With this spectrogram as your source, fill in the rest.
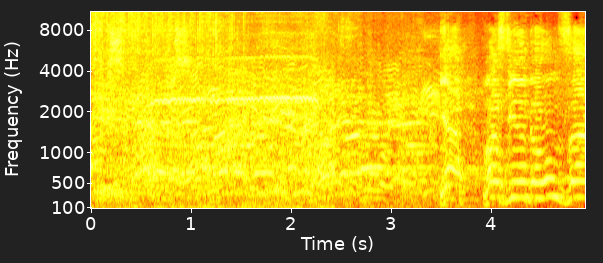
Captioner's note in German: Lautsprecher Durchsage: Demo Redner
